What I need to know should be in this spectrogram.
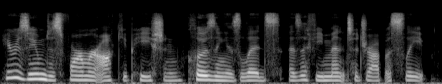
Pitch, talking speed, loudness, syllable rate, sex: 200 Hz, 205 wpm, -18 LUFS, 5.5 syllables/s, female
